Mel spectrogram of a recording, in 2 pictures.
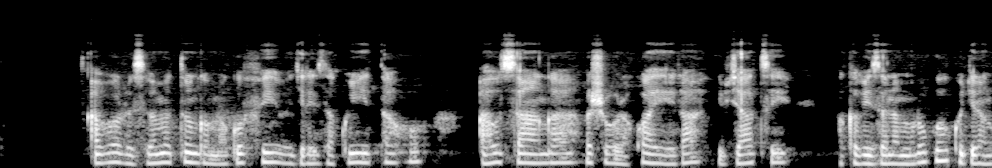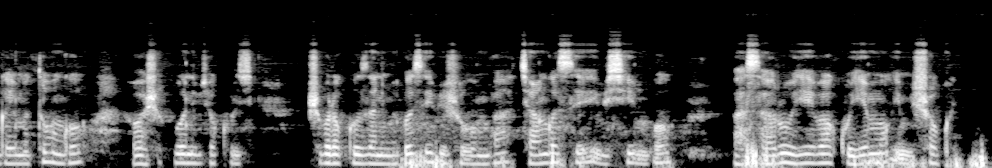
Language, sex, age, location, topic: Kinyarwanda, female, 18-24, Kigali, agriculture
